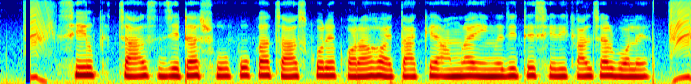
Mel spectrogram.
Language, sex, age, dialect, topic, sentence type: Bengali, female, 25-30, Northern/Varendri, agriculture, statement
